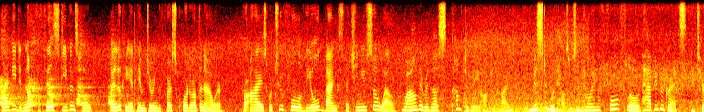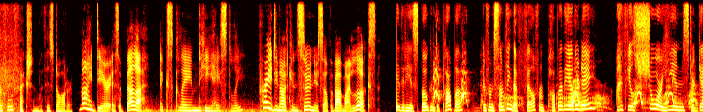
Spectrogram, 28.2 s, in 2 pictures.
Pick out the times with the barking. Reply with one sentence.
You can hear the barking from 0.0 to 2.8 s and from 22.7 to 28.1 s.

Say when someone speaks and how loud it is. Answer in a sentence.
You can hear the talking from 0.0 to 28.1 s, at a steady volume.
